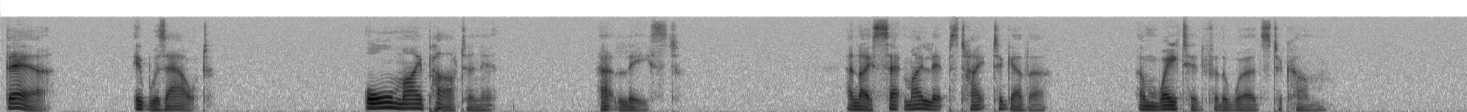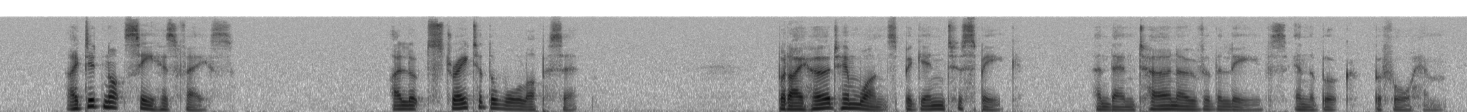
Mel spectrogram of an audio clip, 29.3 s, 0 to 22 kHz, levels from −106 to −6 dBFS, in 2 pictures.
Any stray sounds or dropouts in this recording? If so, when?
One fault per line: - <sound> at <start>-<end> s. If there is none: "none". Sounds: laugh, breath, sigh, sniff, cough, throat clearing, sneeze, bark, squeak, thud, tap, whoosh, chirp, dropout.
none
